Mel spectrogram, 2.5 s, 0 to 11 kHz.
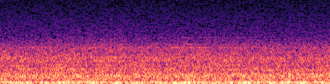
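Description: A distant train with its bell rumbles low and steady, a continuous muffled roar that holds constant without clear breaks, heard at 20:57 from a front step by a street in cold weather with little wind, with no voices present.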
